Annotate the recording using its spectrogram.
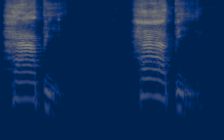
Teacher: Happy has two syllables. Happy. And we emphasize the first syllable. You stress the first syllable. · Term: word stress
